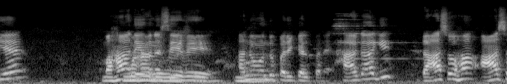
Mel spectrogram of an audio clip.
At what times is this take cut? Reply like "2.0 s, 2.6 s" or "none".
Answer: none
